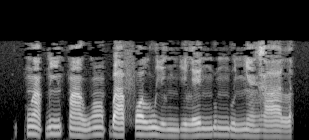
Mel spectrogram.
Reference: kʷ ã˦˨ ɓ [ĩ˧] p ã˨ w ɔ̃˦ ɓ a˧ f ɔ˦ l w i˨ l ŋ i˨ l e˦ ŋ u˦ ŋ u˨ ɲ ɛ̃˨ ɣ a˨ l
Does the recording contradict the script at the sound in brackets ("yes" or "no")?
yes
